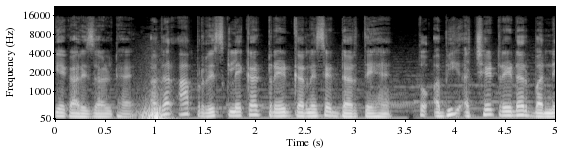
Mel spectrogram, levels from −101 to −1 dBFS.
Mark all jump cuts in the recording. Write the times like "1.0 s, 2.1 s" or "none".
0.9 s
